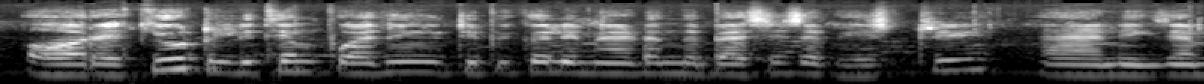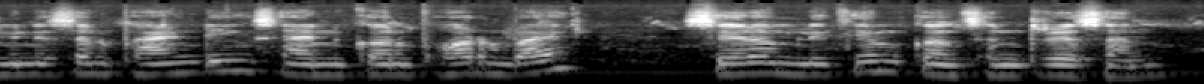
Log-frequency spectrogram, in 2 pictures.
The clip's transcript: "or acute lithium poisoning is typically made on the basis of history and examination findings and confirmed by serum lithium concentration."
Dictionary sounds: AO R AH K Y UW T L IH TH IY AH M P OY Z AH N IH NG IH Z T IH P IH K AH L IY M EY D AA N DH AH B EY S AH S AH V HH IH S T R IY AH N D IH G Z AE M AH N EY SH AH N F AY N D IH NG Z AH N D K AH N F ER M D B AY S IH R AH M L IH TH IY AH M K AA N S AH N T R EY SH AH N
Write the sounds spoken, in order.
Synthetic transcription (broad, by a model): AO R AH K Y UW T L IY T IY M P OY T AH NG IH T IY P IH K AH L IY M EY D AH N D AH B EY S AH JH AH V HH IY S T R IY AH N D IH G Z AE M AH N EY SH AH N P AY N D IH NG S AH N D K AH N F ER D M B AY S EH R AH M L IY T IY M K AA N S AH N T R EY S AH N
